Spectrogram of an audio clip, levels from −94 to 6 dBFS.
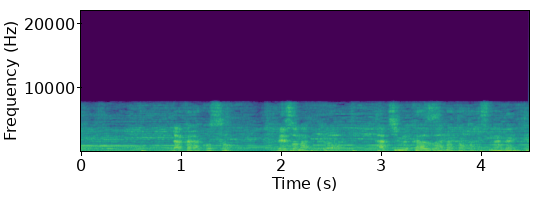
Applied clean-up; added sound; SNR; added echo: none; none; none; reverberation time 0.2 s.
